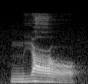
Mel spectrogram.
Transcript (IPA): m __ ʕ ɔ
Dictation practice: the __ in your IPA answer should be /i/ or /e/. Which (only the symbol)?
i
